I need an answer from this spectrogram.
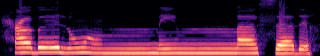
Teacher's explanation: میم کو میم سے ملائیں گے، نون نہیں پڑھیں گے. من مسد، میم پہ جو ہے وہ جمع ہوگا، سین میں سیٹی کی آواز آئے گی اور دال پہ قلقلہ کریں گے.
